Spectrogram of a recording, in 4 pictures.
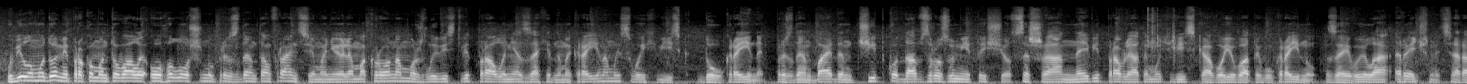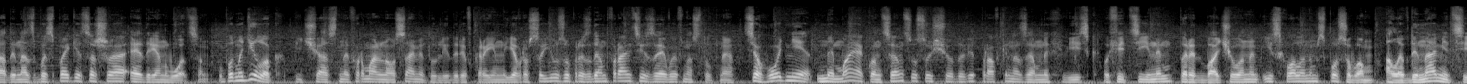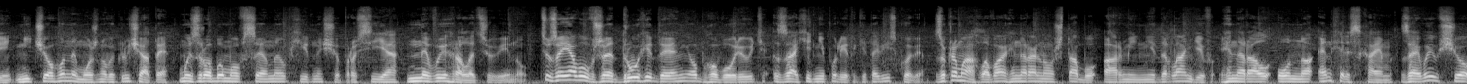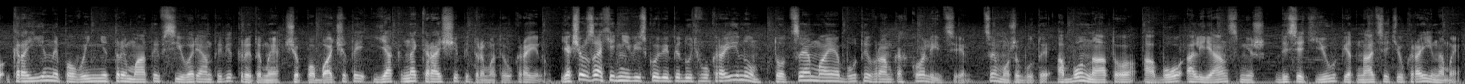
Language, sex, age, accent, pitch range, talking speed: Ukrainian, male, 30-49, native, 110-145 Hz, 140 wpm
